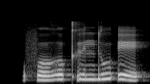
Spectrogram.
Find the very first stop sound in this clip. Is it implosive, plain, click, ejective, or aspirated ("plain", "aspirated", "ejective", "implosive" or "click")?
ejective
